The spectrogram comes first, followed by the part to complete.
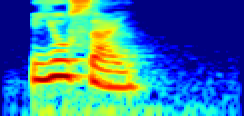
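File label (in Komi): "юсай" Komi, female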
